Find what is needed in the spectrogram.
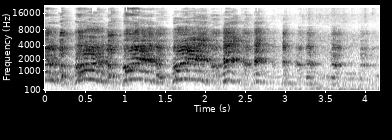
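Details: Newborn's strong, high-pitched rhythmic crying bursts just after a normal vaginal delivery, a vigorous normal first cry.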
